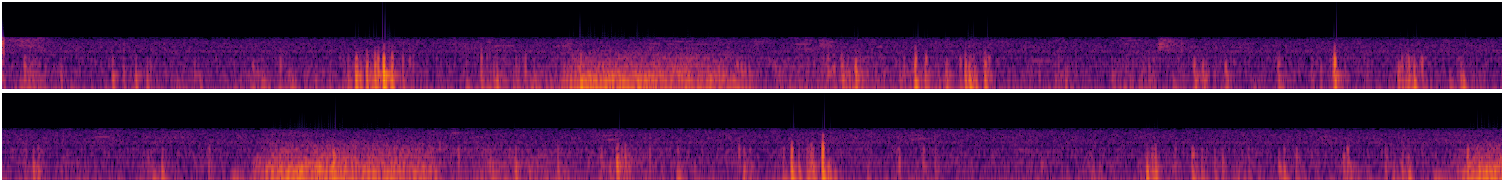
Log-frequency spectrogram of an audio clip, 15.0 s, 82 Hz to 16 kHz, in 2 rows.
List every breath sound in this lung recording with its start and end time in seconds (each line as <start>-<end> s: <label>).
2.73-3.85 s: inhalation
8.63-9.75 s: inhalation
9.75-10.66 s: exhalation
14.78-15.00 s: inhalation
